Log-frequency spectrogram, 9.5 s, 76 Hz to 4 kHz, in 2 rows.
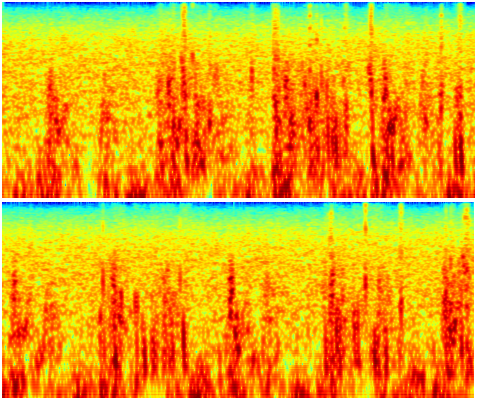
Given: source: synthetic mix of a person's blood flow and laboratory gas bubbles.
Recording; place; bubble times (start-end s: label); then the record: Doppler ultrasound of blood flow; precordium
1.53-2.18 s: bubbles
2.46-2.54 s: bubbles
2.71-3.50 s: bubbles
3.63-3.78 s: bubbles
3.81-4.08 s: bubbles
4.21-4.29 s: bubbles
4.33-4.44 s: bubbles
4.50-4.65 s: bubbles
5.69-5.97 s: bubbles
6.03-6.62 s: bubbles
7.91-8.62 s: bubbles
8.68-8.76 s: bubbles
9.12-9.46 s: bubbles
From the record:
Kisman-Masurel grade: 333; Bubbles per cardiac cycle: rolling drumbeat, 9 or more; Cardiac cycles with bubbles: 50 to 99%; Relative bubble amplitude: loud (0.450 to 0.775); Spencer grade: 3 (all of the cardiac periods contain showers or single bubble signals, but not dominating or overriding the cardiac motion signals); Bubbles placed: anywhere in the cardiac cycle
